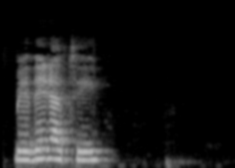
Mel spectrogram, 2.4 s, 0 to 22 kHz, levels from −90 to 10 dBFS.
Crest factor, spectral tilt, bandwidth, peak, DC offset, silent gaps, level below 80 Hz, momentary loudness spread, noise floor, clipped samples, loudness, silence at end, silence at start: 18 dB; -6 dB/octave; 8.2 kHz; -4 dBFS; under 0.1%; none; -58 dBFS; 7 LU; -70 dBFS; under 0.1%; -19 LUFS; 1.3 s; 0.15 s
